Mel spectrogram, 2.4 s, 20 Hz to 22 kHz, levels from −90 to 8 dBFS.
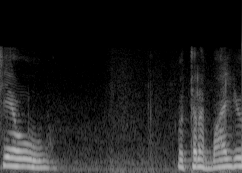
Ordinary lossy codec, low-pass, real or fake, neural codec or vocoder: none; 7.2 kHz; real; none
